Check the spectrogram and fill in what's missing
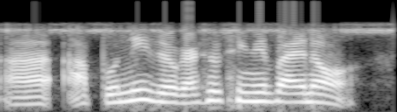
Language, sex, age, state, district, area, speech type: Assamese, male, 18-30, Assam, Majuli, urban, conversation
